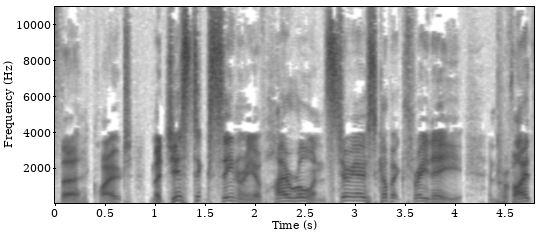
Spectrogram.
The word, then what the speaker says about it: Hyrule: is like Hyrule, that's how I've always said it, but is that way off? – Yeah, Hyrule.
